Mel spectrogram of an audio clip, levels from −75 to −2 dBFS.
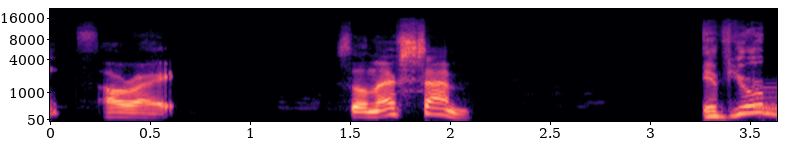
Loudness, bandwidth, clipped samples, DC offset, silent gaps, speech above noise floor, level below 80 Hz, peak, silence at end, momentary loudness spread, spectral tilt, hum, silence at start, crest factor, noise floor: -21 LUFS; 16 kHz; under 0.1%; under 0.1%; 3.18-3.22 s; 54 dB; -72 dBFS; -4 dBFS; 0 s; 13 LU; -3.5 dB/octave; none; 0 s; 18 dB; -74 dBFS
